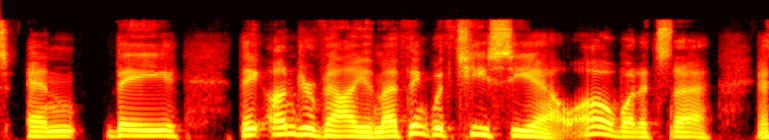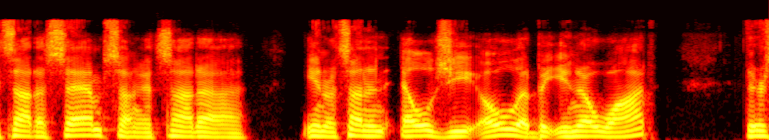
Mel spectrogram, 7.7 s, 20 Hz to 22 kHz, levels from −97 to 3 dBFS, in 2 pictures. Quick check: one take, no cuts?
no; 1 cut; at 3.4 s

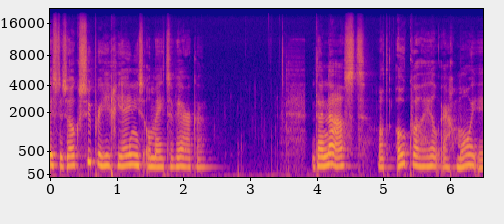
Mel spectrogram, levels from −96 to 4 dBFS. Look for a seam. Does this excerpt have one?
yes; 1 cut; at 3.8 s

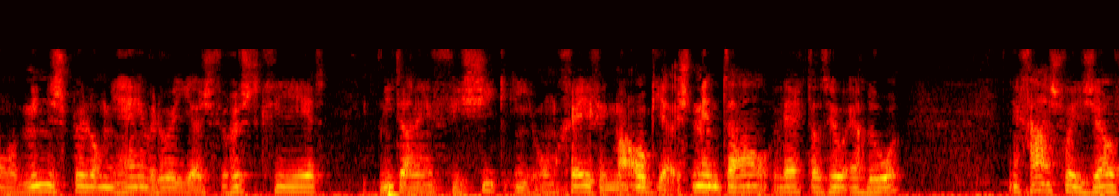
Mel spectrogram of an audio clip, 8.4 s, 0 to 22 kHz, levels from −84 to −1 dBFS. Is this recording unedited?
no; 2 cuts; at 1.7 s, 5.8 s

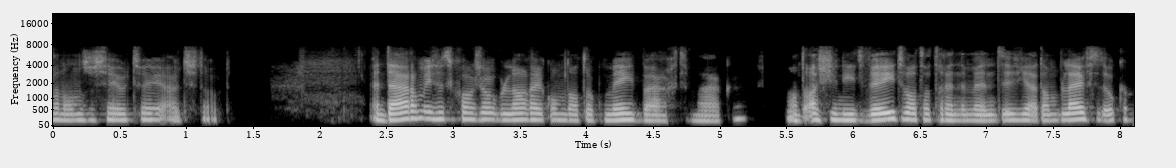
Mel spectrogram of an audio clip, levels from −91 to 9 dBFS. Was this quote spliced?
yes; 1 cut; at 5.3 s

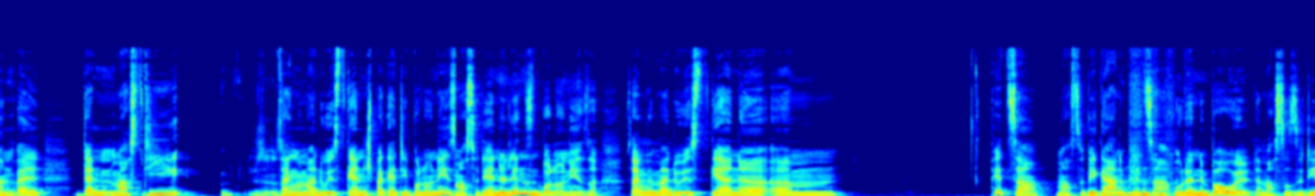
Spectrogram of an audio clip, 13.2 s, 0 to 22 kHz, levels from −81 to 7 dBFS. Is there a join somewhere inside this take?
yes; 3 cuts; at 1.4 s, 4.5 s, 10.9 s

